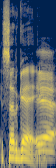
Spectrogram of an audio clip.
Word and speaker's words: Sergei: Did we conclude in the end that it was Sergei? – Sergei. – Yeah. – But we had to go. We had to return to the old pronunciation.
